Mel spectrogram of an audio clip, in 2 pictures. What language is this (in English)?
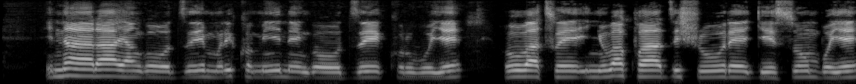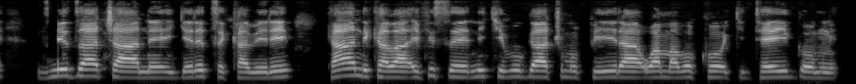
Rundi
